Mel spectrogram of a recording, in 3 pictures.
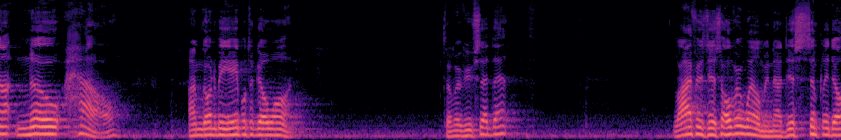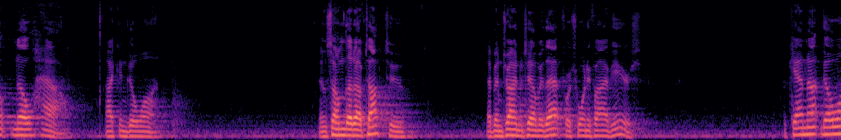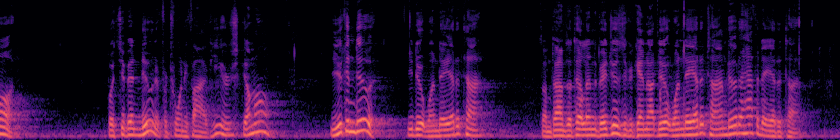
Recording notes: Downtown Church Of Christ Audio Sermon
